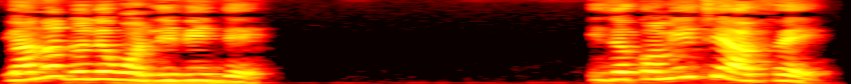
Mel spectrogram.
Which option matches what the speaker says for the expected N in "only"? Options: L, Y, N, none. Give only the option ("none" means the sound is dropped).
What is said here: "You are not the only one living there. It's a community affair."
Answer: none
